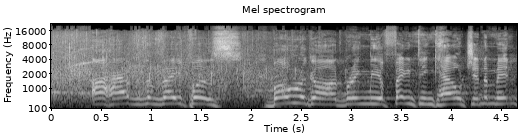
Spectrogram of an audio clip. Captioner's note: cheers and applause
